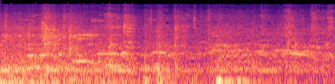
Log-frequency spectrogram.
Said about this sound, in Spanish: Es el sonido de unas imágenes en un vídeo que se ha difundido en las redes sociales y que muestran el lanzamiento de sillas, mesas y cristales en un conocido bar de la zona.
